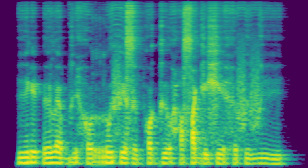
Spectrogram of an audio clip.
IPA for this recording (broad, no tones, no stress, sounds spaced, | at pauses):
i ɾʲ e ʔ ɪ l ɛ b i h o r u fʲ a z ɪ pʰ ɔ kʲ o h ɪ sˤ i ɡʲ e xʲ e h ɪ f i v i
